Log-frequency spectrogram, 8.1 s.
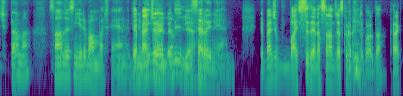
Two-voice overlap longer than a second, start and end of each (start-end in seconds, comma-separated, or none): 2.6-4.2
